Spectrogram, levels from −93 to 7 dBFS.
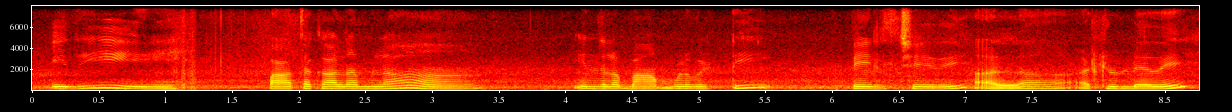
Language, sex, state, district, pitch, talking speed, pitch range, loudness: Telugu, female, Andhra Pradesh, Srikakulam, 190 Hz, 70 wpm, 180-200 Hz, -19 LUFS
